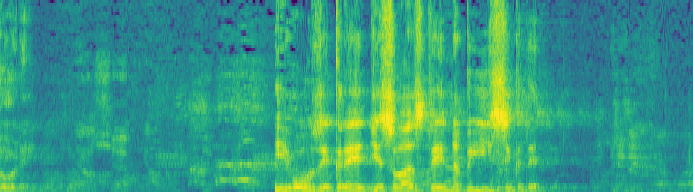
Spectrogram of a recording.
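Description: A middle-aged man speaks with passion into a microphone, loudly amplified.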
